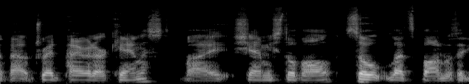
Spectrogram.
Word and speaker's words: Shami Stovall: I said Shomi Stovall, and then I looked at the covers after I posted it and I realized, hey, that says Shami Stovall.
